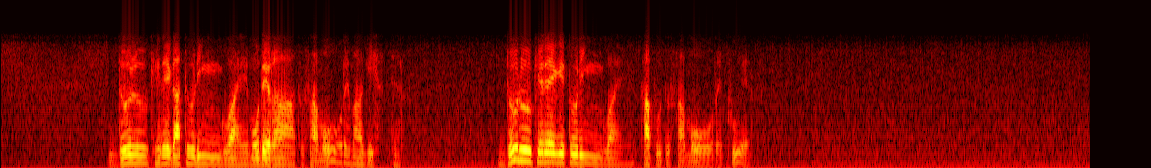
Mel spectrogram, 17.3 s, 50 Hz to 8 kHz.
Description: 朗読７-８行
